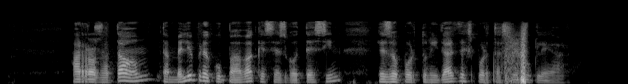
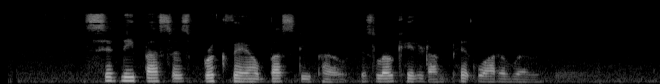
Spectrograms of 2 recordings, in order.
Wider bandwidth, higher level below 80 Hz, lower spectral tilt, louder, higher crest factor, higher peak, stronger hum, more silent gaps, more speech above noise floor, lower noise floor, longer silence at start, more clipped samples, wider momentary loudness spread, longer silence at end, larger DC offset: second, 8.4 kHz vs 11.5 kHz; first, -54 dBFS vs -74 dBFS; about the same, -4 dB/octave vs -5 dB/octave; about the same, -29 LUFS vs -31 LUFS; first, 26 dB vs 20 dB; first, -6 dBFS vs -12 dBFS; neither; neither; first, 48 dB vs 28 dB; first, -78 dBFS vs -58 dBFS; about the same, 0.75 s vs 0.85 s; neither; second, 8 LU vs 13 LU; second, 0.65 s vs 1.2 s; neither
